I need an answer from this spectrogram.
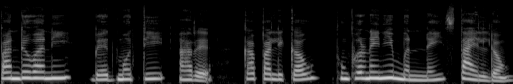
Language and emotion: Bodo, neutral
